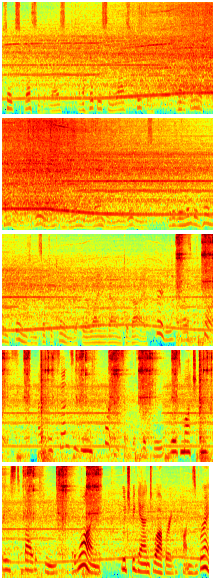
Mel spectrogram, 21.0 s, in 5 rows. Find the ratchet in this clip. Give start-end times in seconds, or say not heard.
11.9-18.9.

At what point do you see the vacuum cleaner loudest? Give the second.
5 s.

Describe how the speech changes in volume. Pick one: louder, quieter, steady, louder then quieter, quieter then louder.
louder.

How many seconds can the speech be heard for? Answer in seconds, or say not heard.
21 s.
